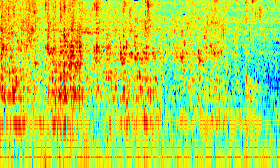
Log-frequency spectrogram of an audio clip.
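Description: Water pouring in a stream from a plastic display case into a clear plastic jar, splashing into the water already inside, fading slightly toward the end.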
